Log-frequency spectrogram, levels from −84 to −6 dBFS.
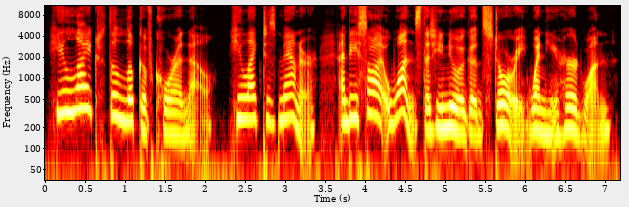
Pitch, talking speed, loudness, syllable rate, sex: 225 Hz, 200 wpm, -18 LUFS, 4.8 syllables/s, female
